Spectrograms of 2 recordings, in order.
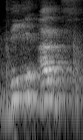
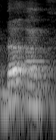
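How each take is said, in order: First: 'The' is said with a long 'ee' vowel. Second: 'The' is said with a short 'uh' vowel. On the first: The speaker calls it right. "ಇದು ಉಚ್ಚಾರ ಏನ್ ಬರ್ತದೆ ಅಂದ್ರೆ ದಿ ಅಂತ ಬರುತ್ತೆ" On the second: The speaker calls it wrong. "Not"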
